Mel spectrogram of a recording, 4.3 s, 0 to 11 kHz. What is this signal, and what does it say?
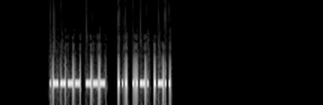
Morse code, heard as a keyed tone, about 50 wpm, 700 Hz. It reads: 1O SFL
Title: Winter Field Day Exchanges Encore 50wpm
